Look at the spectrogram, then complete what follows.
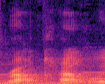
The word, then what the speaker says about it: BRCA: 졸리도 BRCA, 보통 브라카라고 읽는 유전자의 변이를 가지고 태어났는데요.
